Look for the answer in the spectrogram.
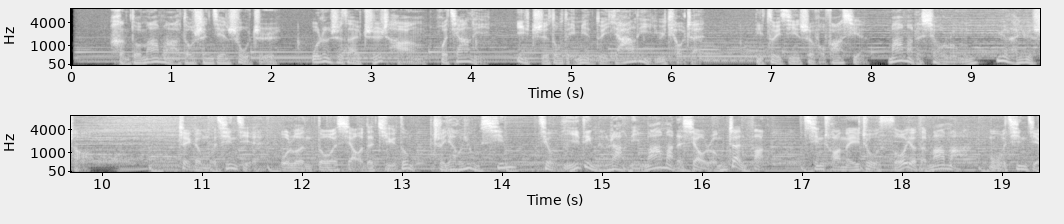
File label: Mandarin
